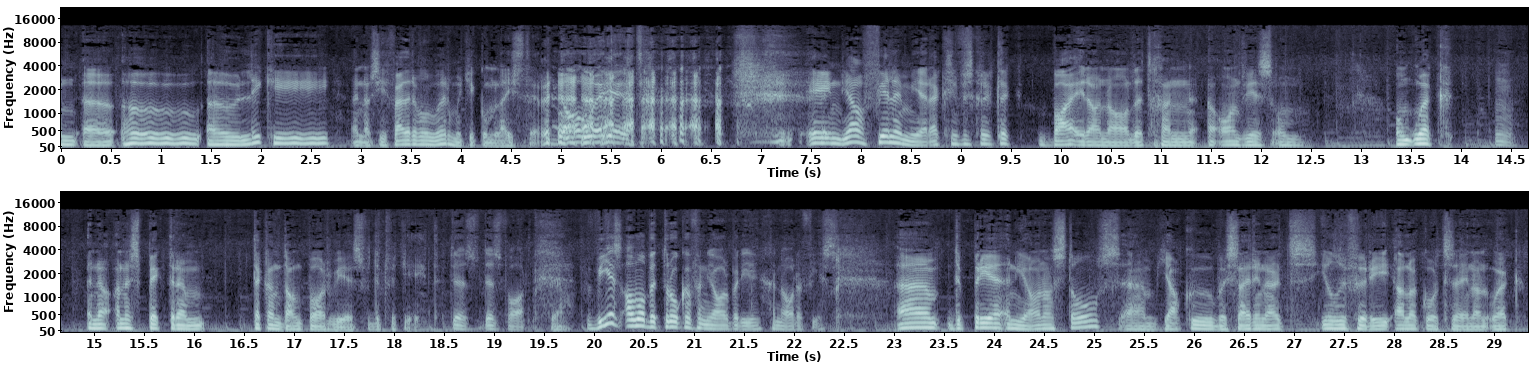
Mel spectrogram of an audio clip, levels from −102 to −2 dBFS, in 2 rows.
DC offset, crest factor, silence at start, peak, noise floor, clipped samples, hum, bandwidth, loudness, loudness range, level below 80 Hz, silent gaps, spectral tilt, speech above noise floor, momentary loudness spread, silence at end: under 0.1%; 20 dB; 0 s; -6 dBFS; -45 dBFS; under 0.1%; none; 13 kHz; -25 LUFS; 3 LU; -44 dBFS; none; -6 dB/octave; 21 dB; 13 LU; 0.05 s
